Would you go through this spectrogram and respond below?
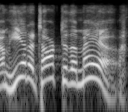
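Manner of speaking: put-on loud, very high, old-fashioned newsman voice. Imagining impersonating someone, the speaker slips into an old-timey newsman voice. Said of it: "be like an old timey news guy".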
